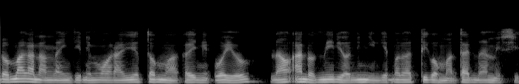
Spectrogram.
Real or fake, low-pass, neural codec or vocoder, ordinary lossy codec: fake; 5.4 kHz; codec, 16 kHz, 1 kbps, FunCodec, trained on Chinese and English, 50 frames a second; none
